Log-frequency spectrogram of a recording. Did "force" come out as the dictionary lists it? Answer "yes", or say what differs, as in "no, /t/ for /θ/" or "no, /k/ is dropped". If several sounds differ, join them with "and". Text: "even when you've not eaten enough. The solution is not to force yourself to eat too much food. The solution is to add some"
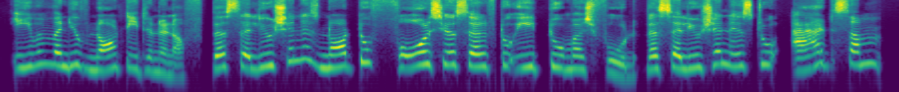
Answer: yes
